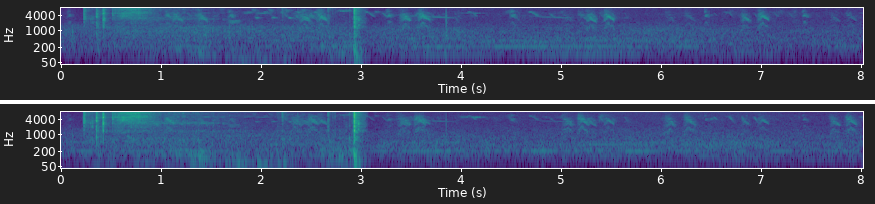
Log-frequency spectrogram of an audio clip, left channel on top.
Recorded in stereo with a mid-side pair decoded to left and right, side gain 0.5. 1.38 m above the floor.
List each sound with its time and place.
0.2 s tape being pulled: 50° right, 0.6 m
